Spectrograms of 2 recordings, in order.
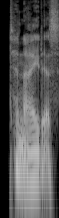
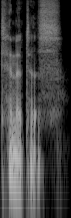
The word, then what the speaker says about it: tinnitus: It's not tinnitus, it's pronounced tinnitus.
